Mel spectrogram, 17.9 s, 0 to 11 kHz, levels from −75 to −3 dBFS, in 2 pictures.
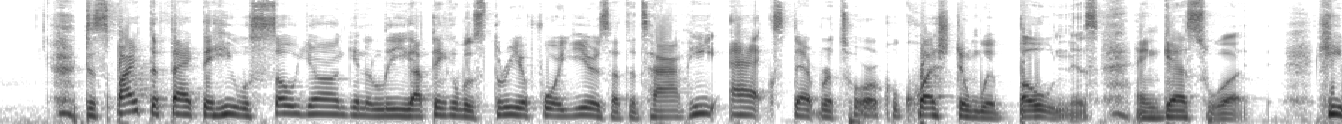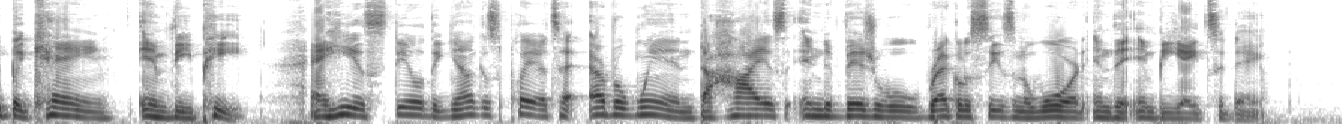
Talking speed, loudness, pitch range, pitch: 185 wpm, -24 LUFS, 115-155 Hz, 135 Hz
